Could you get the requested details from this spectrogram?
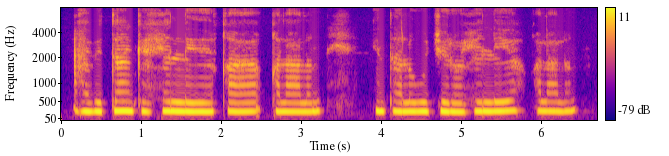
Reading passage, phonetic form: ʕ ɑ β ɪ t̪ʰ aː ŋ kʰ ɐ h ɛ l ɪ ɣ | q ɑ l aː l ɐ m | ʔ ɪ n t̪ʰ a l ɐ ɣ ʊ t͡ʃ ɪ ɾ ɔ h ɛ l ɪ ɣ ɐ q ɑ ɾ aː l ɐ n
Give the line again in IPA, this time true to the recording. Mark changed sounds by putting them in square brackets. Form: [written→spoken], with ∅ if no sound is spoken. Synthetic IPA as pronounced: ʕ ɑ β ɪ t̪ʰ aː ŋ kʰ ɐ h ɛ l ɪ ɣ | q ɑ l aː l ɐ [m→n] | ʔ ɪ n t̪ʰ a l ɐ ɣ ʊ t͡ʃ ɪ ɾ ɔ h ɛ l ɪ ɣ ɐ q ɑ [ɾ→l] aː l ɐ n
